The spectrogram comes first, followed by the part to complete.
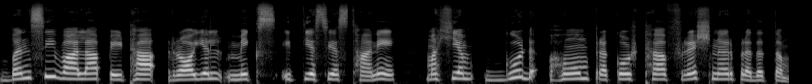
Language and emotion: Sanskrit, neutral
